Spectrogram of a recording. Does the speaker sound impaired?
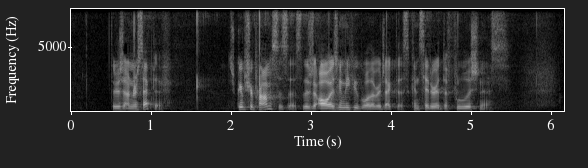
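No.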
